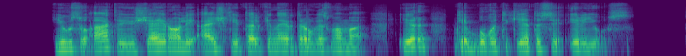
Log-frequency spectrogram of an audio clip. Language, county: Lithuanian, Vilnius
